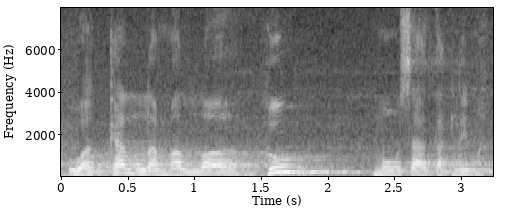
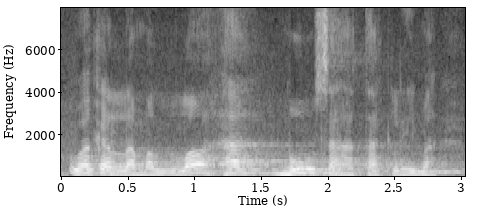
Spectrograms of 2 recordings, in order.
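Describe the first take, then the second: First: The word for God ends in a stressed 'u'. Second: The word for God ends in an 'a' vowel. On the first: God is the one who speaks to Moses. The speaker calls it right. "Saya bacanya hu, saya kasih tekanan" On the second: Moses is the one who speaks to God. The speaker calls it wrong. "dibaca wa kallamallaha. Ha itu objek"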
